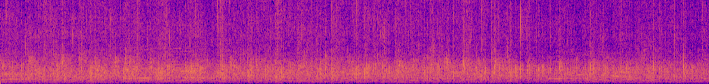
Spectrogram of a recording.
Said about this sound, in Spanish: Dar un aplauso al que vive.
